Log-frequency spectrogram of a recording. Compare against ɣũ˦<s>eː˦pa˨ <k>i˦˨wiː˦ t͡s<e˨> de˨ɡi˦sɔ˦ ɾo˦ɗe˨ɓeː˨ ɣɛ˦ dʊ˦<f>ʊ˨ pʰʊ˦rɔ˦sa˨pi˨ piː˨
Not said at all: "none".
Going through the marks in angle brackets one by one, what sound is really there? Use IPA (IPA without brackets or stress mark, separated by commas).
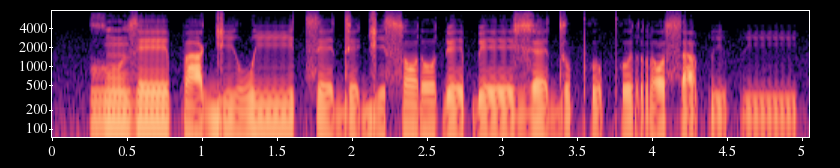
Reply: z, ɡ, e˨, pʰ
